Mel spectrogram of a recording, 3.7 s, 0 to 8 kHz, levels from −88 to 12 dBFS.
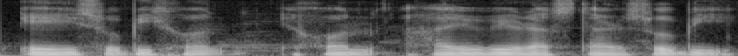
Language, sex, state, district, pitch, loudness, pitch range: Assamese, male, Assam, Kamrup Metropolitan, 90 Hz, -16 LUFS, 85-95 Hz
